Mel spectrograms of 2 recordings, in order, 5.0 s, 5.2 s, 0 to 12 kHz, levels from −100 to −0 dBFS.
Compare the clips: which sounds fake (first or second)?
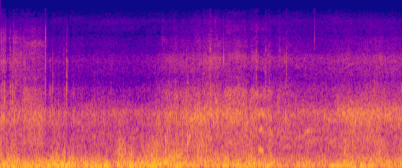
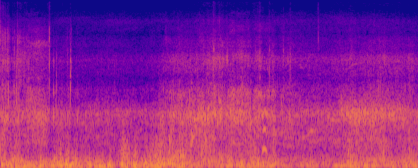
first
